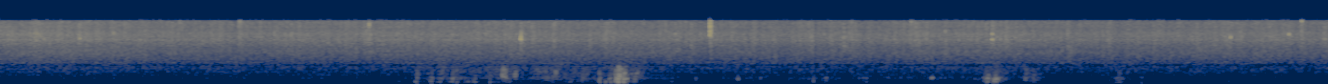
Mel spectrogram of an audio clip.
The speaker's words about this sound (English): We're here in the stormy New Mexico, where lightning and thunder abounds.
